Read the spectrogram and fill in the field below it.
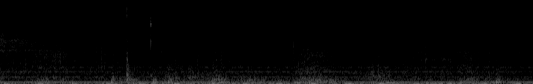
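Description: A middle-aged man speaks quietly into a microphone.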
